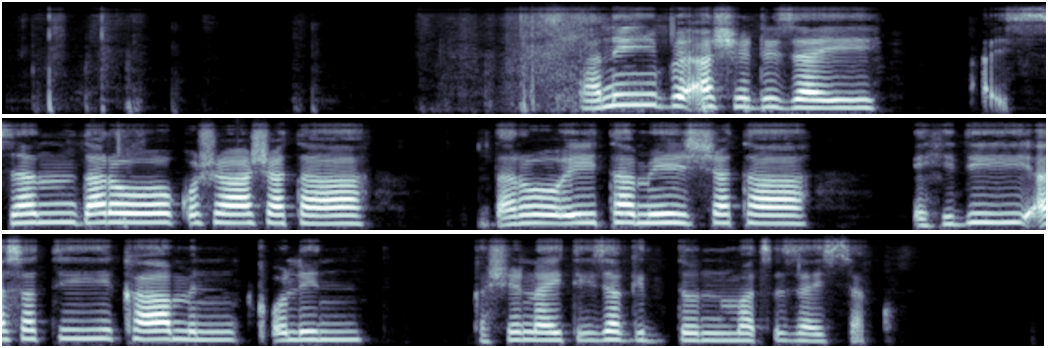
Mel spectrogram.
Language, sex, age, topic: Gamo, female, 25-35, government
